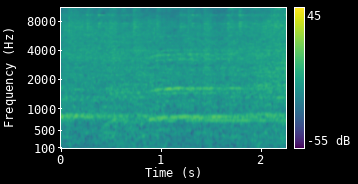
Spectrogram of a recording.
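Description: Spectators cheering in an indoor swimming hall: a steady, loud din with long held, horn-like tones over it.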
